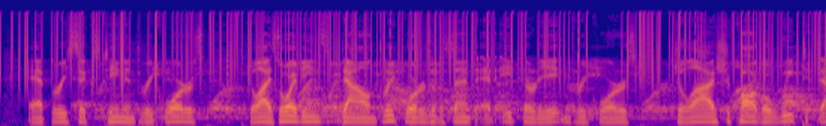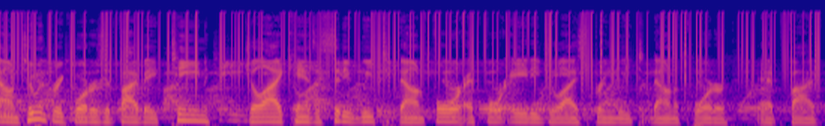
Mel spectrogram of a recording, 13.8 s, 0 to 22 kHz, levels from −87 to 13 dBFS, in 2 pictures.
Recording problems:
echo of what is said; strong; throughout; 350 ms later, 10 dB below the speech
crackle, like an old record; loud; 6 dB below the speech

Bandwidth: 15 kHz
